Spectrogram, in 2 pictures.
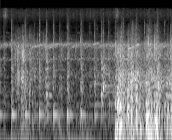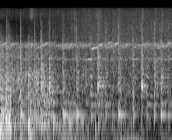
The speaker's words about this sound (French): Les premières gouttes de pluie surprennent Annelise. Les nuages noirs qui menaçaient tout à l'heure se crèvent et une pluie de plus en plus forte recouvre les feuillages et la terre.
